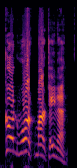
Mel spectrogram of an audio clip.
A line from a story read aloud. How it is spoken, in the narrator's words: shouted the sheriff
